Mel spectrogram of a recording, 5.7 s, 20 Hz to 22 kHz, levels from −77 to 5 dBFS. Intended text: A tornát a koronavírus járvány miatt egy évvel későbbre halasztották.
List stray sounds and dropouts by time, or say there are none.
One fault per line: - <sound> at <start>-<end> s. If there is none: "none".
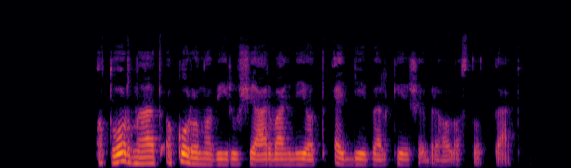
none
